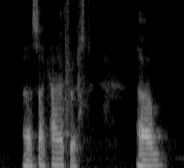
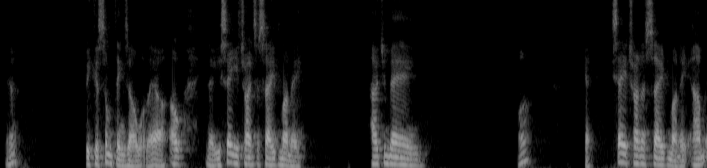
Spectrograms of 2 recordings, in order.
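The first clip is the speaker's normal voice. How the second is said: ordinary talk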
